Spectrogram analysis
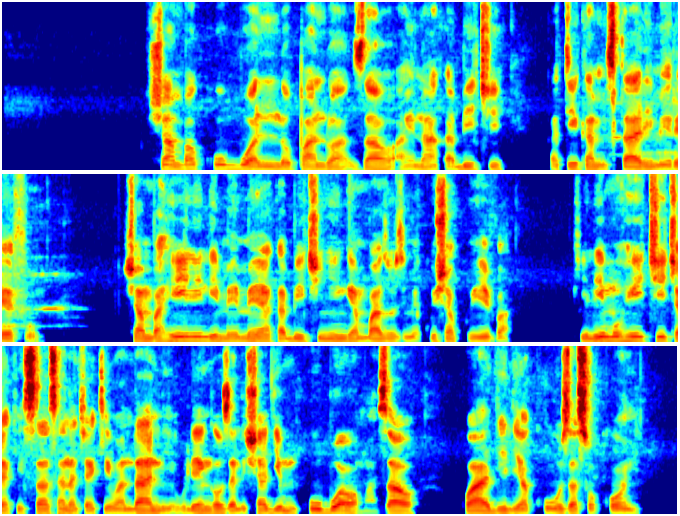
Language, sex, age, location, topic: Swahili, male, 25-35, Dar es Salaam, agriculture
